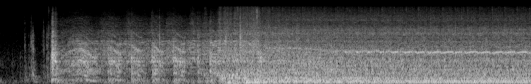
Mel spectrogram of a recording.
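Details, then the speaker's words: 1990 Jeep Cherokee XJ Renix 4.0 L, which knocked badly before, started after the flex plate was fixed: short crank, catches cleanly, smooth even idle without knocking; normal start and idle. "well that is a relief isn't it that engine is sounding a hell of a lot better than it did when I first started the vehicle up"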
